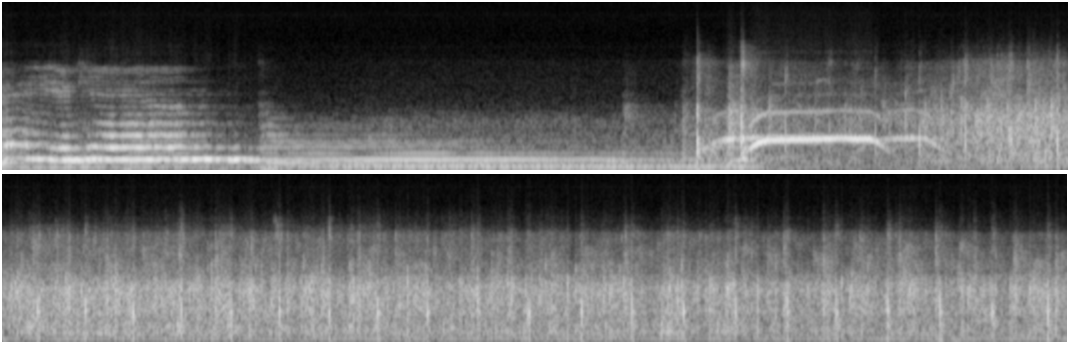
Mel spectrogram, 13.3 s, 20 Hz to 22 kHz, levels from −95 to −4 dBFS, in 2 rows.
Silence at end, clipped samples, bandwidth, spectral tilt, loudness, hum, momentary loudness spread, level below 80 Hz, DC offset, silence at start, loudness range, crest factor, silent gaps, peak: 0 s; under 0.1%; 7.8 kHz; -7 dB/octave; -22 LUFS; none; 10 LU; -46 dBFS; under 0.1%; 0 s; 4 LU; 20 dB; none; -2 dBFS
